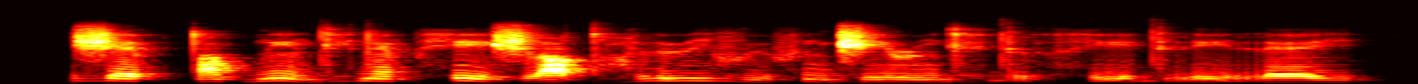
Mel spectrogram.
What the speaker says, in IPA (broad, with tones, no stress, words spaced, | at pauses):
ʒɛ˧˩p tˤə̃˩˧˩pbẽ˥˩de̤˦d ɛ̃˩˥phe˥˩ʒɤ˩˧˩tˤɛ̤˩˥ ðʉ˦i̯vʉ˨˩˦f nd͡ʒe˦ɹŋɡɛ̤˥˩drə̤˩˥he˩˧˩d re˧˩rɛ˦i̯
